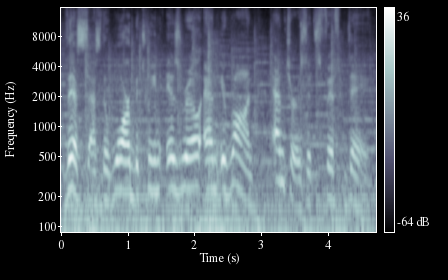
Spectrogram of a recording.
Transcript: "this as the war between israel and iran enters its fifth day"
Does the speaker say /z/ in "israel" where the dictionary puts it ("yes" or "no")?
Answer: yes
